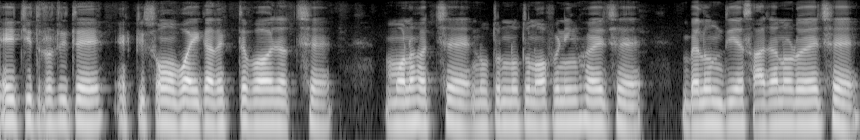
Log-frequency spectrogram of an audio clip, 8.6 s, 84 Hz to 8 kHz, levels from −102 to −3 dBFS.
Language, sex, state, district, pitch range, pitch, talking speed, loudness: Bengali, male, West Bengal, Malda, 145-150 Hz, 145 Hz, 120 wpm, -21 LUFS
